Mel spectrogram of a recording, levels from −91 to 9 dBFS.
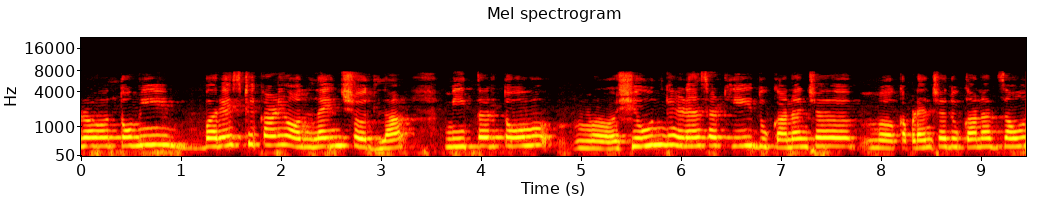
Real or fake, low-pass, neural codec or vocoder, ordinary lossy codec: fake; none; codec, 16 kHz, 16 kbps, FreqCodec, larger model; none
